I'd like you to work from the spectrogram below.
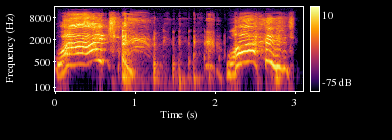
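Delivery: high, swooping yell way up in the voice. Retelling how Easton yells on the podcast: imitating Easton yelling. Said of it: "he yells".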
